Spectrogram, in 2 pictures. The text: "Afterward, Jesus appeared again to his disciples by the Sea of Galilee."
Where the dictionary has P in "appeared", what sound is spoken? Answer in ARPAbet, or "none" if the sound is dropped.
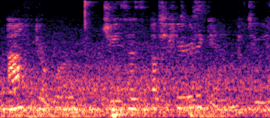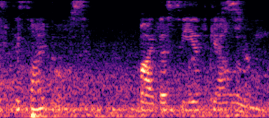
P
